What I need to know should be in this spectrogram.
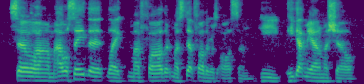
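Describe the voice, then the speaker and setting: Against a quiet background, a man with a plain, everyday voice speaks at a medium pitch and a moderate pace, with fairly even intonation and hardly any pauses. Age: 40s. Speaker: interview guest sharing dating experiences. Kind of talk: casual interview.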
